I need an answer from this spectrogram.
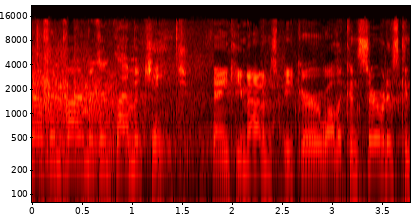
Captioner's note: some Applause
